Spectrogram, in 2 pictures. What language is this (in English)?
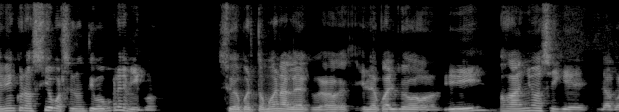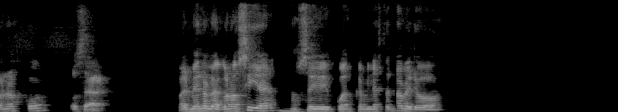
Spanish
